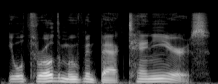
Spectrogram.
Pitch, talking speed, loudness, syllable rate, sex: 110 Hz, 220 wpm, -17 LUFS, 5.1 syllables/s, male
